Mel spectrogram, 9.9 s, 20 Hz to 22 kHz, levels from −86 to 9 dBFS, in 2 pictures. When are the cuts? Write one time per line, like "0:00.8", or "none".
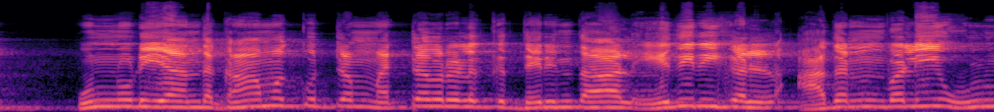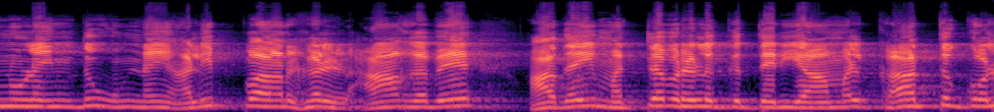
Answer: none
